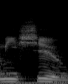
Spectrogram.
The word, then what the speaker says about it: Michoud: too and i'm like that no how about me shoe me shoe is way better yeah literally that's how it's pronounced apparently yeah because that's spelling the south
